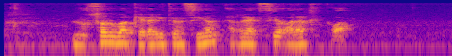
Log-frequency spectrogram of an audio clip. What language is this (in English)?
Basque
